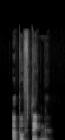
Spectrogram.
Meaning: apothegm
- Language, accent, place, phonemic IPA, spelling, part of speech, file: French, France, Lyon, /a.pɔf.tɛɡm/, apophtegme, noun, LL-Q150 (fra)-apophtegme.wav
